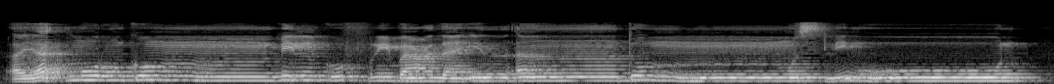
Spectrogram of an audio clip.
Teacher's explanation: أَيَأْمُرُكُمْ بِالْكُفْرِ بَعْدَ إِذْ أَنْتُمْ مُسْلِمُونَ حمزہ یا کی شکل میں جلدی ادا ہوگا. یأمرکم میں حمزہ ساکن جھٹکے سے ادا کیا جائے گا. را پر پڑھیں گے، کاف باریک ہے، میم ساکن کے بعد با آنے کی وجہ سے اخفاء شفوی ہے.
